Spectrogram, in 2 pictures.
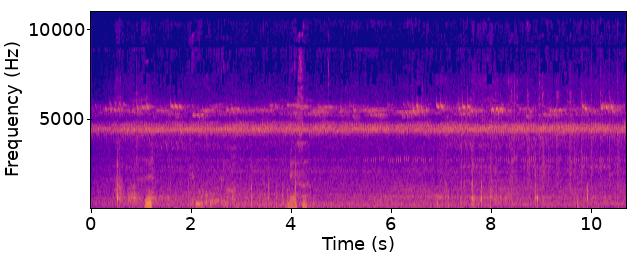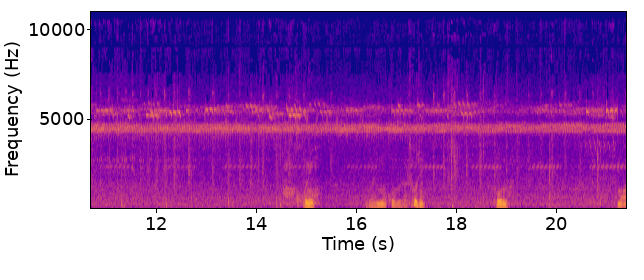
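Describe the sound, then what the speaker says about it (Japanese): Crickets and other singing insects trill continuously beside a road, a steady high-pitched chorus throughout, with a few brief footsteps or rustles near the end. "こちにコオロギとか、いろんな鳴く虫がいますからね"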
